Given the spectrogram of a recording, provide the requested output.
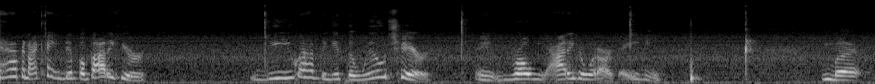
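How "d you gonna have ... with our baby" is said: ordinary talk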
